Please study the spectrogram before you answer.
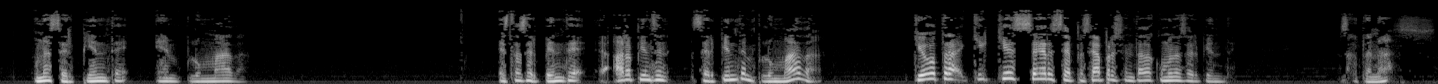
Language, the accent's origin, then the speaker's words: Spanish; Guadalajara, Jalisco, Mexico; soy guadalupano, soy mexicano, soy de Guadalajara, Jalisco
